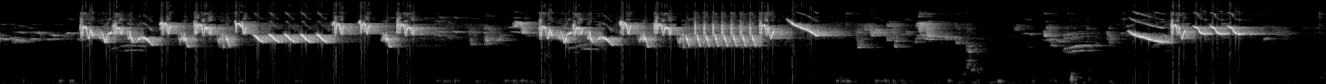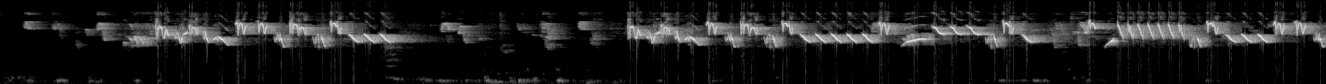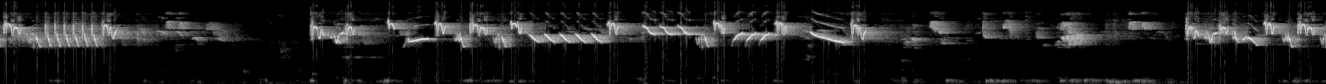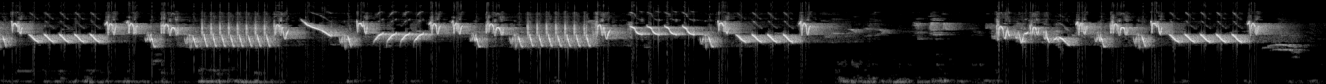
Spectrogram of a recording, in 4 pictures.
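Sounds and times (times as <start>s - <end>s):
canary singing rapid trills: 0.0s - 53.0s.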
